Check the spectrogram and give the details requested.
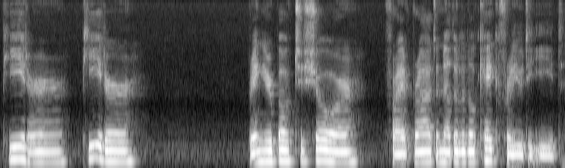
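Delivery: small, fine, high voice, called out. Narrator reads Baba Yaga calling from the river shore; Baba Yaga's little new voice. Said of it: "called in her little new voice".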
